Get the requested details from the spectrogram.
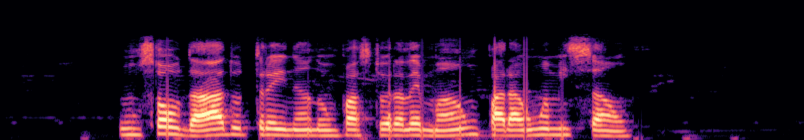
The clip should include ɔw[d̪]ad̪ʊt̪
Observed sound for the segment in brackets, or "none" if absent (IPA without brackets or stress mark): d̪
